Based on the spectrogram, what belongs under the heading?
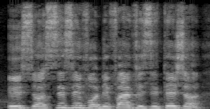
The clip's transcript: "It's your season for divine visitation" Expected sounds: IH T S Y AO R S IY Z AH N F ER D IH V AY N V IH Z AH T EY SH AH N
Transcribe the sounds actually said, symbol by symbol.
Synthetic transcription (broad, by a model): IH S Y AO S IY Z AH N F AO D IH F AY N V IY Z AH T EY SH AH N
